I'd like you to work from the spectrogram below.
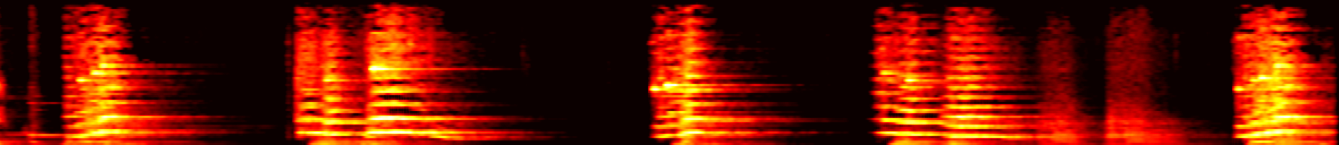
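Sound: school bell ringing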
